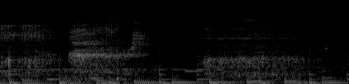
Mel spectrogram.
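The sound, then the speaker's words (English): A voice imitates the heavy sleeping breaths and snoring of someone asleep in a tent, a few raspy, snorting inhale-exhale cycles, steady, with no words spoken. “Do I hear, like, heavy breathing, like sleeping breathing?”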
